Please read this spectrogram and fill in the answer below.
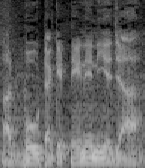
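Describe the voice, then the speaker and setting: A man voicing a cruel, boastful male bandit chief who taunts slowly and laughs menacingly in a cartoon. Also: sits low, little pitch movement, music in the background. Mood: gloating.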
